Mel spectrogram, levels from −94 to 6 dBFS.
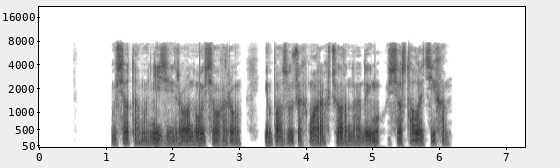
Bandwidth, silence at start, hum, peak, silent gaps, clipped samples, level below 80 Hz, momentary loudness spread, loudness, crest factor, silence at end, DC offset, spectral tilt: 8.2 kHz; 1.1 s; none; -2 dBFS; 3.31-3.39 s; under 0.1%; -52 dBFS; 6 LU; -19 LUFS; 20 dB; 1.1 s; under 0.1%; -3.5 dB/octave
